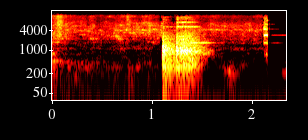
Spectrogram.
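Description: Frozen vegetables going into a hot pan where vegetables are frying: a steady hiss, then a louder rush of noise about a second in, with light clinks of kitchenware.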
